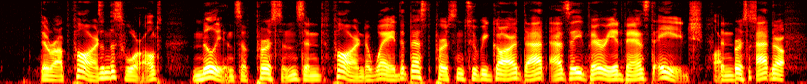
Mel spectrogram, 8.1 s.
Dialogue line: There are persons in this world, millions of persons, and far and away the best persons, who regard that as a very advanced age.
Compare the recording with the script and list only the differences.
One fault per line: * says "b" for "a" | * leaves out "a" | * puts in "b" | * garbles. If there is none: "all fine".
* says "far" for "persons"
* garbles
